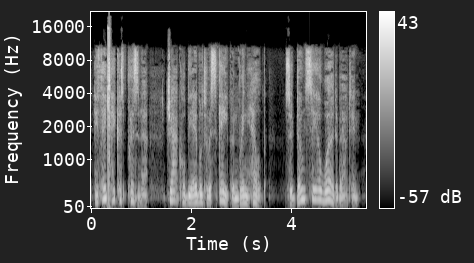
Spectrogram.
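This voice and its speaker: A man's voice: on the high side, big pitch swings, a little fast, sharp tone, slightly rough, dry recording, voice pushed up, heavily acted. A man voicing an earnest young boy who pleads and bluffs, read in a storybook. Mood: urgent whisper. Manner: eager, pleading. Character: earnest young boy, brave but desperate. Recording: dry close mic.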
